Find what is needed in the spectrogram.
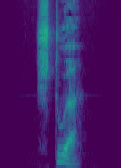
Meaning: stubborn
- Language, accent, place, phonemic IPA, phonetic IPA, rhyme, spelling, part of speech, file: German, Germany, Berlin, /ʃtuːr/, [ʃtuːɐ̯], -uːr, stur, adjective, De-stur.ogg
